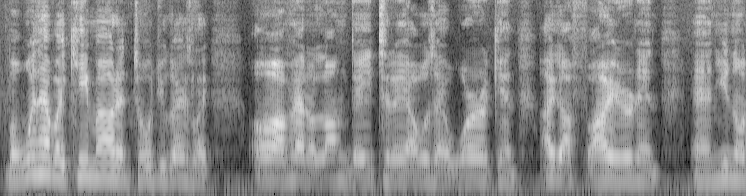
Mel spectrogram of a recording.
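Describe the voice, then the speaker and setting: Blunt higher-voiced man giving reaction commentary. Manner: blunt, repetitive, slangy lecturing. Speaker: reaction video host.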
